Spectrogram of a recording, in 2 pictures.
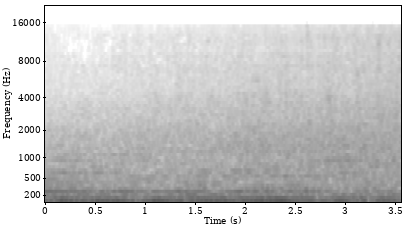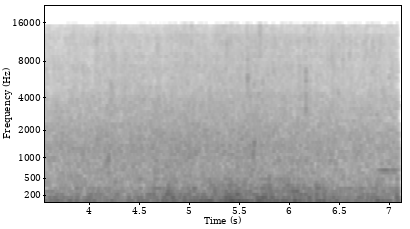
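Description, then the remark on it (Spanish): Steady, dense rain pours down without a break, turning the ground to mud, while deep thunder rumbles low and continuous beneath it, the storm loud throughout, with no voices. “La lluvia comenzó a caer, empapando a las tres mujeres y llenando de lodo el suelo.”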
